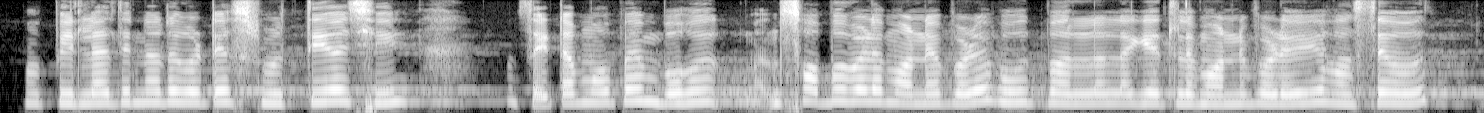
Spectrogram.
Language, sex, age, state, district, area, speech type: Odia, female, 18-30, Odisha, Dhenkanal, rural, spontaneous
